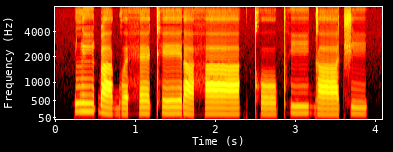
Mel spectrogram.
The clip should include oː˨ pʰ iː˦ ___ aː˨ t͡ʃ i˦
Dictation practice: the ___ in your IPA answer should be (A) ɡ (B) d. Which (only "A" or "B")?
A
